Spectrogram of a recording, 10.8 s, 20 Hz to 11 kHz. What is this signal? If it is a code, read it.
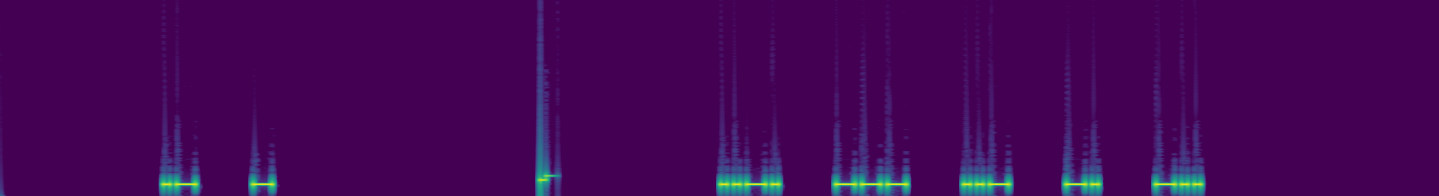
Morse code, heard as a keyed tone, about 25 wpm, spaced as for 14 wpm, 700 Hz. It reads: AT FOUND
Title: 3x Character Spacing - Top 300 Words - 25wpm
